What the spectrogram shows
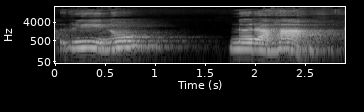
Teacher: पंक्तीच्या शेवटी येणाऱ्या विसर्गाचे उच्चारण ह सारखे केले जाते स्वरानुसार हे विसर्ग हे मध्ये परावर्तित होतात जस आता राहे तनराहा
